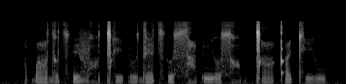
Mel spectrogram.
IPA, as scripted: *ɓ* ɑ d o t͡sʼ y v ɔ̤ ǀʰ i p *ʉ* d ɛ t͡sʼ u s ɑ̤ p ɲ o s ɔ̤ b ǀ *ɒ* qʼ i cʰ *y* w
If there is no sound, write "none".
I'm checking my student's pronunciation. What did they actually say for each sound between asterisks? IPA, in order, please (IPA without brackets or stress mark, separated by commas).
ɓ, u, ɑ, i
